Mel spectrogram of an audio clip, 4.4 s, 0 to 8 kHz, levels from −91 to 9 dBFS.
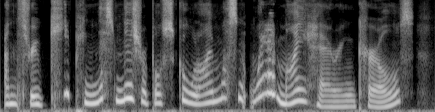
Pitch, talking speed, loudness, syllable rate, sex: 260 Hz, 180 wpm, -16 LUFS, 4.3 syllables/s, female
